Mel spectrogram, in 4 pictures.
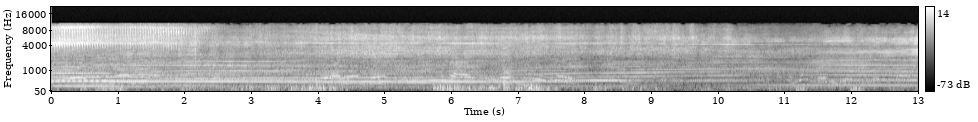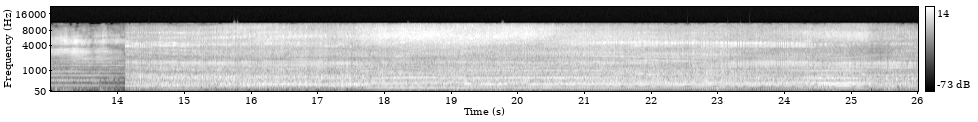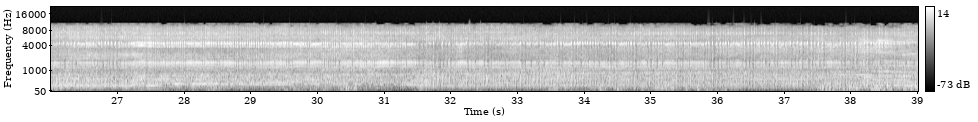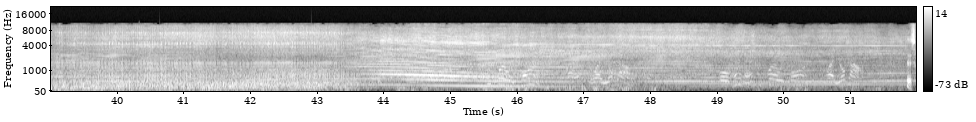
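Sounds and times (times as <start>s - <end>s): electric ducted fan whine: 0.0s - 51.9s.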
